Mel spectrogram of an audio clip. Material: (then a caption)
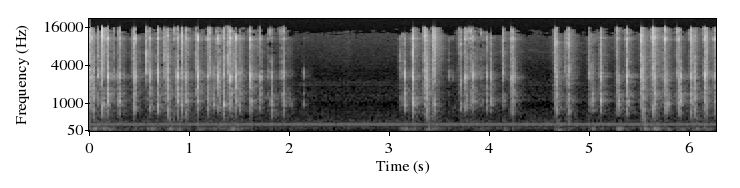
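Plastic. A white mechanical computer keyboard with plastic keycaps is typed on with the fingertips of both hands, giving quick runs of bright, sharp plastic clicks. The typing comes in bursts, with a pause of about a second after the first run and a shorter one near the middle, over a faint steady low hum.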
